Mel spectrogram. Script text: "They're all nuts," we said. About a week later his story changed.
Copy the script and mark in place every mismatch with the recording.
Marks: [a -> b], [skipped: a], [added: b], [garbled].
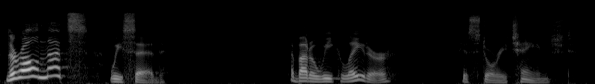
"They're all nuts," we said. About a week later his story changed.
